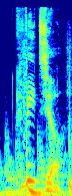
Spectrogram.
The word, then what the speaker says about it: Caviezel: Caviezel. That's how you say it. – It's Caviezel. Everybody calls him Jim Caviezel.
